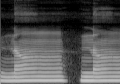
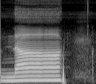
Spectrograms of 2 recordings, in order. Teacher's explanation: ناک میں آواز لے کے جائیں گے تو غلط ہو جائے گا، منہ کا جو خالی حصہ ہے وہاں سے نا ادا ہوگا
